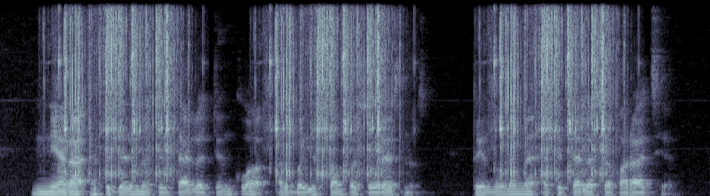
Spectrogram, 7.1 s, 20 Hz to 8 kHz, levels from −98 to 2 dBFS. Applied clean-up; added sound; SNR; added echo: none; Coin (dropping) / Glass; -3 dB; reverberation time 0.3 s.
